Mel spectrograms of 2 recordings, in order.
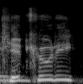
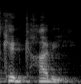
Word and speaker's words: Kid Cudi: talking about doing this kid cootie no that's kid cudi cudi i can never remember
